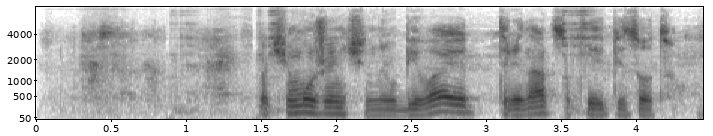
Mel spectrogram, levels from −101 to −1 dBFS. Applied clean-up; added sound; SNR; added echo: neural separator model SepFormer DNS4.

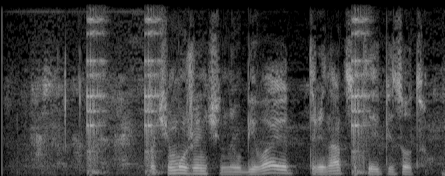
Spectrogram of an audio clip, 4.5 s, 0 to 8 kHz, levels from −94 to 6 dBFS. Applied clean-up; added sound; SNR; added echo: none; Cutlery, silverware / Dishes, pots, and pans; 0 dB; none.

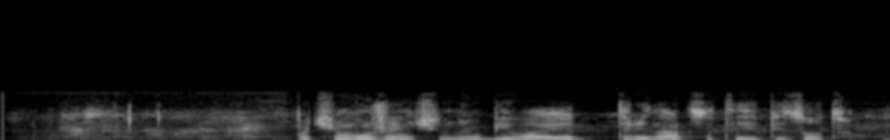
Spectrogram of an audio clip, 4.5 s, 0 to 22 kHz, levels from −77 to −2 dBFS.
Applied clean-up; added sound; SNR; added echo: none; none; none; none.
